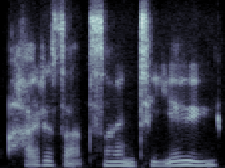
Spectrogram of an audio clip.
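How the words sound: It is said softly and passively. "Could be quite passive"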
